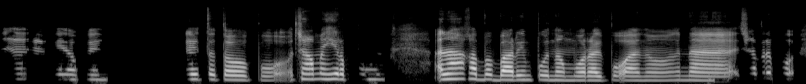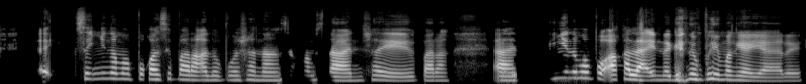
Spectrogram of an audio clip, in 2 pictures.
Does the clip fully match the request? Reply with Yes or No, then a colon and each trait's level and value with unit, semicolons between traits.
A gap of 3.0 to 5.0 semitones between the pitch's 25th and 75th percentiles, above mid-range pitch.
Yes: average, 4.0 semitones; high, 210 Hz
